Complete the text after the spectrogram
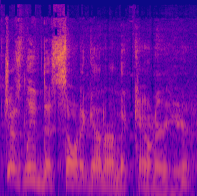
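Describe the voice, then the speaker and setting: Casting: male actor as oblivious gumshoe, higher-pitched voice, grumbling and self-important, old-time radio detective spoof. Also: very animated, fairly quick, a little mellow. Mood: grumbling, hungry. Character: bumbling, blustery, gluttonous male private investigator. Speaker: private detective in a radio play. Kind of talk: scripted comedy in old radio detective style.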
